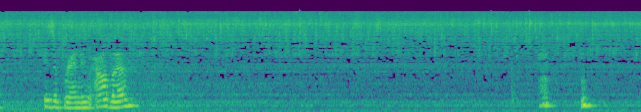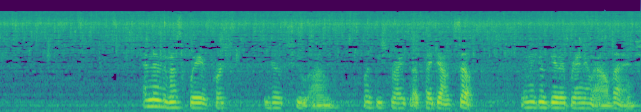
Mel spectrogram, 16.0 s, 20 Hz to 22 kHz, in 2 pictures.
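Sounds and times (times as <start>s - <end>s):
water running from a tap: 0.0s - 16.0s.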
